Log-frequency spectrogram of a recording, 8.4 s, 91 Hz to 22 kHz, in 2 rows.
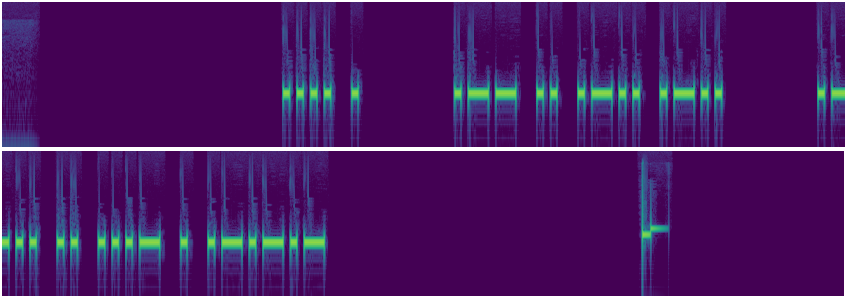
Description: Morse code, heard as a keyed tone, about 34 wpm, 700 Hz. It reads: HE WILL LIVE.
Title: 2x Word-Spacing - Sentences from Top 200 Words - 35wpm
